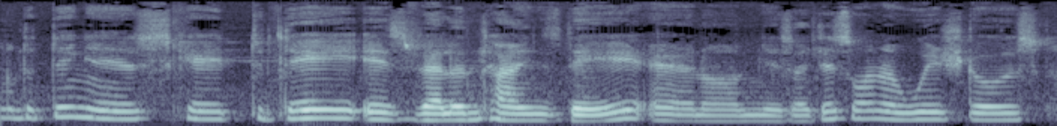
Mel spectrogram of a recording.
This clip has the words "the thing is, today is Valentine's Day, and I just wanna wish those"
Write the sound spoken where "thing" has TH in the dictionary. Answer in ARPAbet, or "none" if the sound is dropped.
T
